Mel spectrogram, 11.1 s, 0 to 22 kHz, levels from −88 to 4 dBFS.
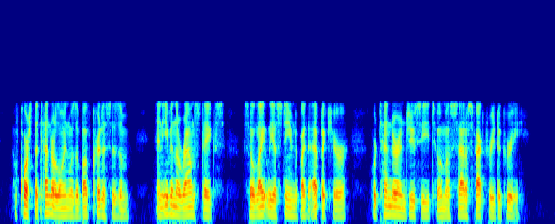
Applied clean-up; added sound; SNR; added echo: none; none; none; none.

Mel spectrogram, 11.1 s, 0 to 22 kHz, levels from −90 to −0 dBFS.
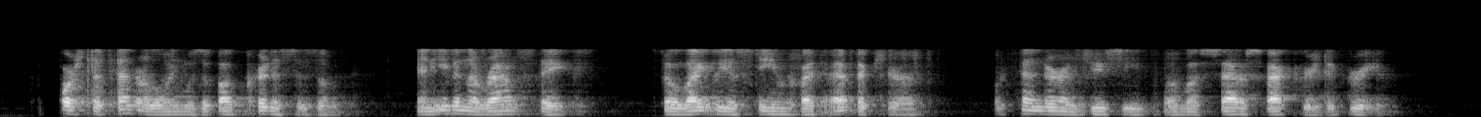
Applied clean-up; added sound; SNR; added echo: neural mask model DeepFilterNet 3.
